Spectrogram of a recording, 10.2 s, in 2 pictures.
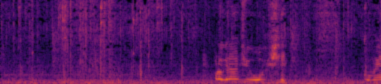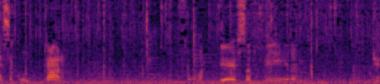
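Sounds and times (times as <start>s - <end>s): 
car being driven: 0.0s - 10.1s
faint light clicks and rattles: 0.0s - 10.1s
speech: 2.9s - 4.0s, 4.9s - 6.0s, 7.8s - 9.2s.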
